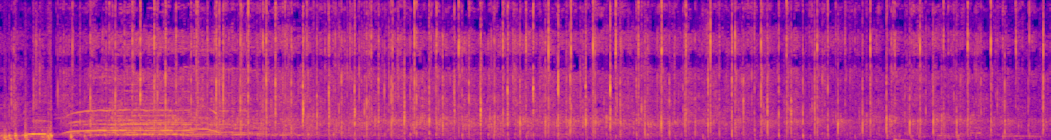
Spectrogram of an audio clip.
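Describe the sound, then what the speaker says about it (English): A convention crowd applauds voice actors at the close of a Q&A panel, steady dense clapping with some cheering filling the room throughout, after a brief voice at the start. "Can we get a round of applause for"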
